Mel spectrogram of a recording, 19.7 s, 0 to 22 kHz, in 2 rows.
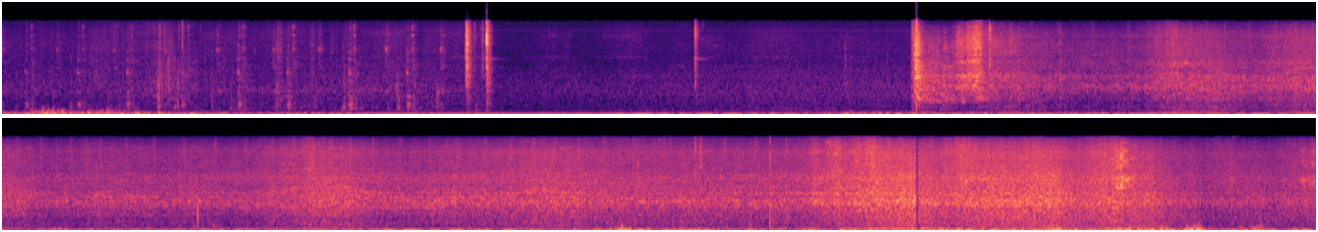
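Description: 1976 Oldsmobile Cutlass engine being started and revved with the gas pedal. Several seconds of light clicks come first, then a sharp click about seven seconds in as the engine catches. It runs on and grows louder near the end as the pedal is pumped.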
